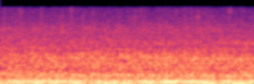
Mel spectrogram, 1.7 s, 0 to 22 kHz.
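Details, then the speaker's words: Pontiac G6 front-wheel drive, raised, in drive at idle with front wheels spinning freely; comparing sides, one gives a steady low droning rumble; worn front wheel bearing on that side. "You can clearly hear from one side to the other which one has the bad wheel bearing."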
